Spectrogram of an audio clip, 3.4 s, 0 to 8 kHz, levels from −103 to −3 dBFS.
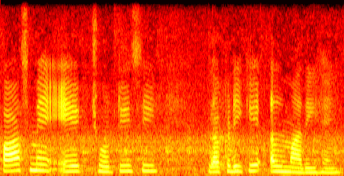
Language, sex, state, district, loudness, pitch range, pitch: Hindi, female, Bihar, Samastipur, -18 LUFS, 220-260 Hz, 245 Hz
